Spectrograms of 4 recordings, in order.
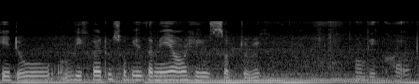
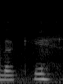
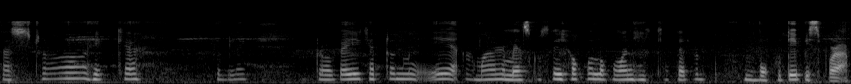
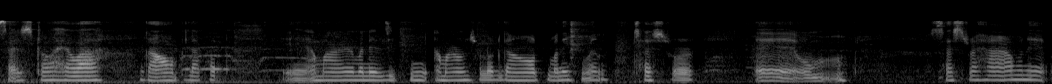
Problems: background sounds at intervals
